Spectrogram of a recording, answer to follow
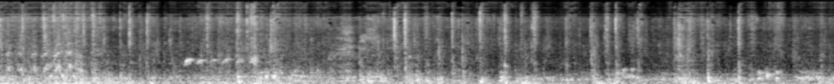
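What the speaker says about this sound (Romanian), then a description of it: "Da, un porumbel foarte bun." A pigeon at a racing-pigeon loft coos in soft, repeated low calls close by, with rustling and other birds faintly in the background and no talk.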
